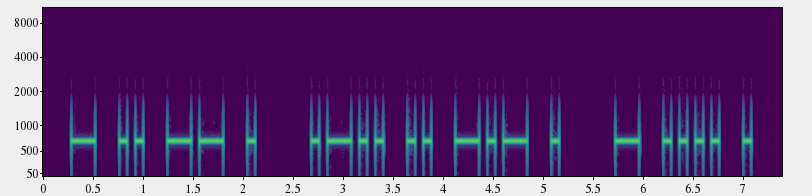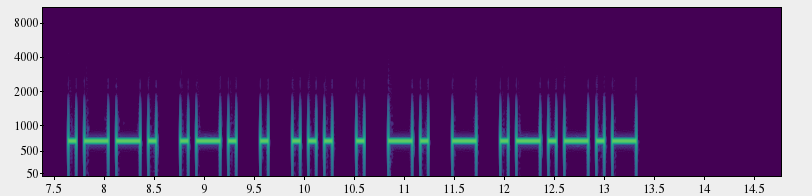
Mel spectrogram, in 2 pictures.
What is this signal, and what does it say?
Morse code, heard as a keyed tone, about 15 wpm, 700 Hz. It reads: TIME LIKE THE PRESENT.
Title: Sentences from Top 900 Words 15wpm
